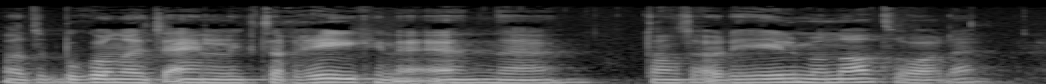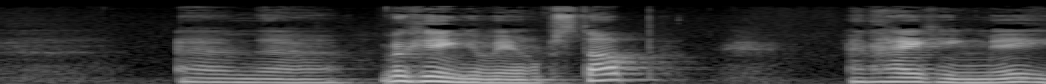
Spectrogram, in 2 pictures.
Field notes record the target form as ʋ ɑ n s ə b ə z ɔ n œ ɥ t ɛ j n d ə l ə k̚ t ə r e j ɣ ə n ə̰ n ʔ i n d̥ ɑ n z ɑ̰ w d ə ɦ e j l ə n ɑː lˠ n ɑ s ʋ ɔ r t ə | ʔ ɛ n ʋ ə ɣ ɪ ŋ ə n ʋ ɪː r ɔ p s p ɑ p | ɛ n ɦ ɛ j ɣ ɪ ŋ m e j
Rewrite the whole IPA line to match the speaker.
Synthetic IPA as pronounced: ʋ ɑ n t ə b ə ɣ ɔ n œ ɥ t ɛ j n d ə l ə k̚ t ə r e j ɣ ə n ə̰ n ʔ ɛ n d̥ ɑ n z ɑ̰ w d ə ɦ e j l ə m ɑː lˠ n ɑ t ʋ ɔ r d ə | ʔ ɛ n ʋ ə ɣ ɪ ŋ ə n ʋ ɪː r ɔ p s t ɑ p | ɛ n ɦ ɛ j ɣ ɪ ŋ m e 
